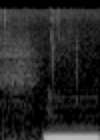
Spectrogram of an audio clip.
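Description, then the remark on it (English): A single loud, low buzzing tone lasting under half a second, a mobile phone notification alert going off, with no talking around it. “My phone is going mad.”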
